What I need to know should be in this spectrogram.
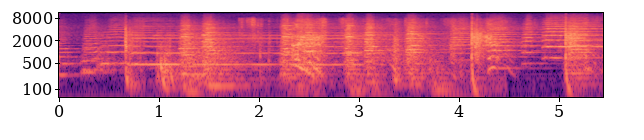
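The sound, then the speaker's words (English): Sharp slaps and thuds of blows and kicks as two starship captains fight, with a few hard hits cutting through a sustained tonal backing. “The two captains fight, exchanging vicious blows and kicks.”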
